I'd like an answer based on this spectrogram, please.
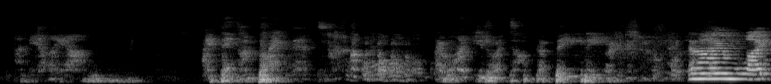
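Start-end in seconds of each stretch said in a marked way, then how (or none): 0.2-6.0 hushed, very quiet, confiding whisper. Retelling the birth mother leaning over at lunch: imitating someone whispering. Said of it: "She leans over to me and she whispers".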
